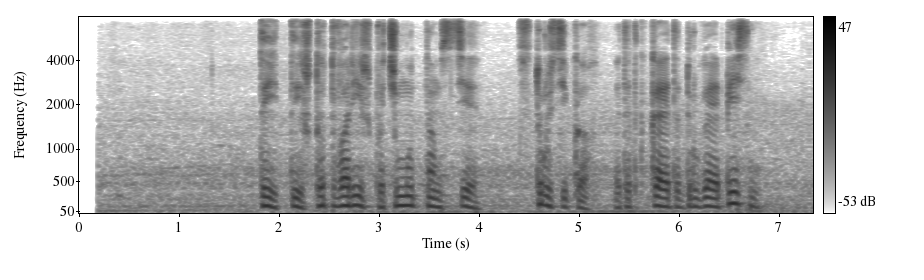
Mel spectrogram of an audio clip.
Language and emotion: Russian, angry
